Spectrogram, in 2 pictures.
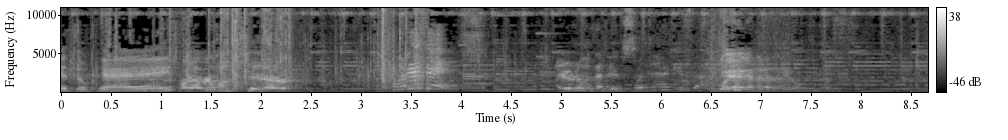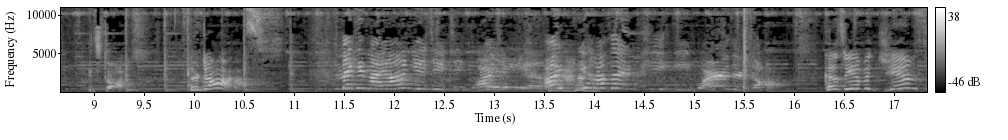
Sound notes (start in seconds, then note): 2.4 happy holiday music; 3.4 paper rustling; 8.5 happy holiday music continues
